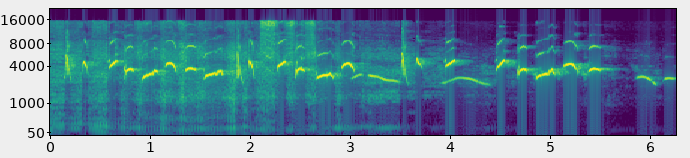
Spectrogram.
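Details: Songbird singing a lively, varied phrase of short clear whistled notes, many sharply rising or falling slurs, delivered in quick bursts and pausing briefly; a faint low rumbling background fades out midway.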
